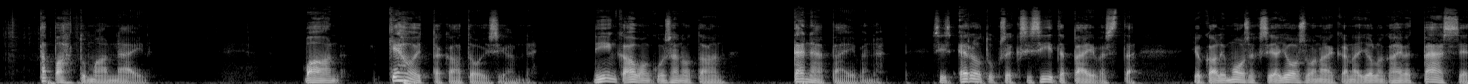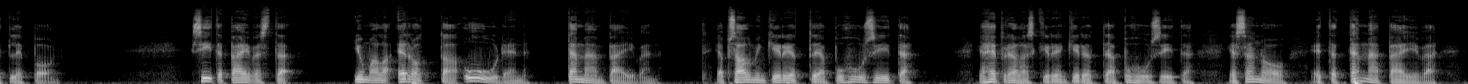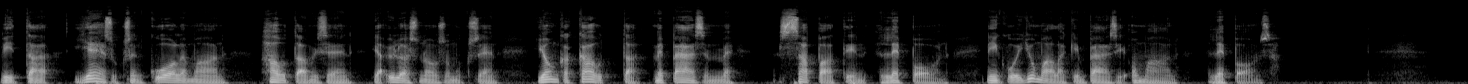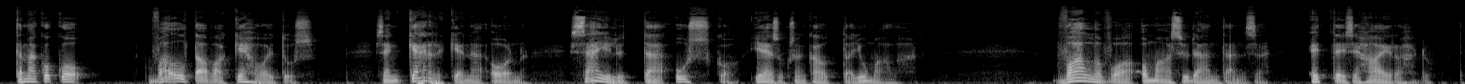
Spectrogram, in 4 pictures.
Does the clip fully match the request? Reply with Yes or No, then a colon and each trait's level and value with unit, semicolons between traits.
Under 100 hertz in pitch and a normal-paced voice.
No: very low, 80 Hz; slow, 85 wpm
